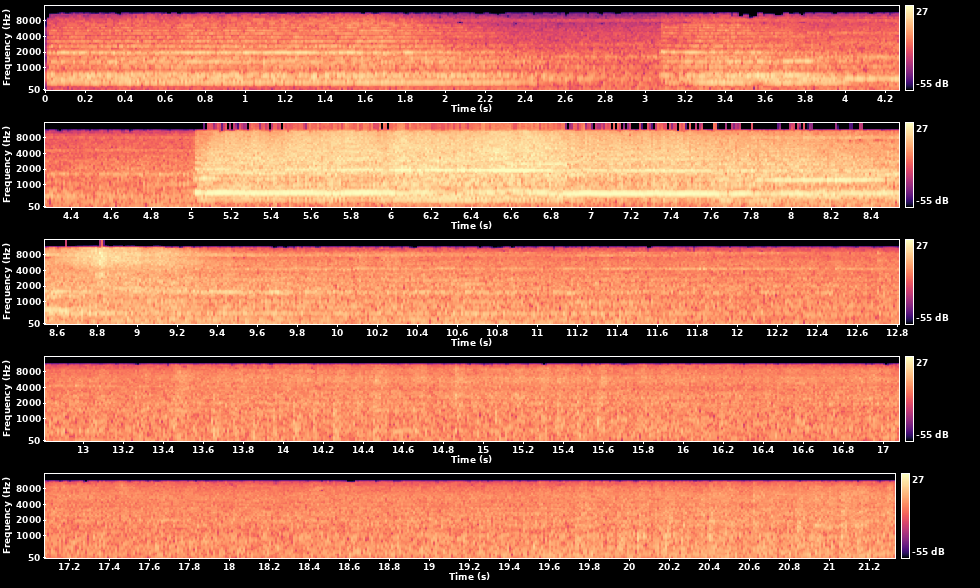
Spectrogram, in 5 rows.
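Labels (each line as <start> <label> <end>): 0.0 A train is passing by on the tracks. 21.3
0.0 A train blows its horn loudly. 9.1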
